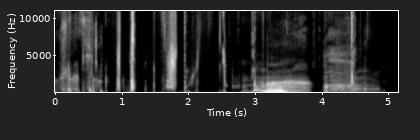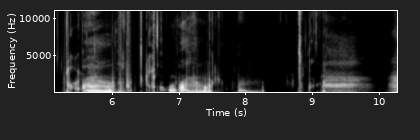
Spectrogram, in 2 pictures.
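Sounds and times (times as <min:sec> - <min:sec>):
ear licking: 0:00.2 - 0:07.7, 0:08.8 - 0:09.2.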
